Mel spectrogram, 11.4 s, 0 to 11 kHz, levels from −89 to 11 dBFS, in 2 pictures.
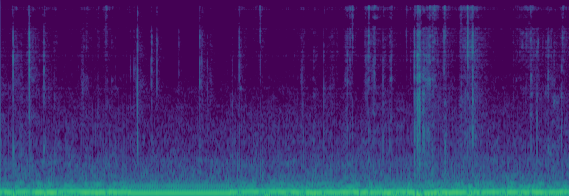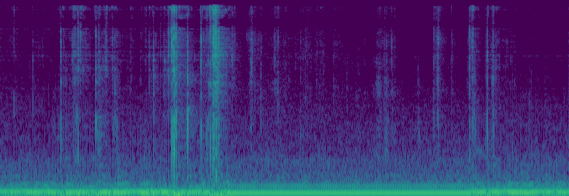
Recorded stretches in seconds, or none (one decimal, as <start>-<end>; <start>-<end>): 1.3-2.3; 8.0-10.4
